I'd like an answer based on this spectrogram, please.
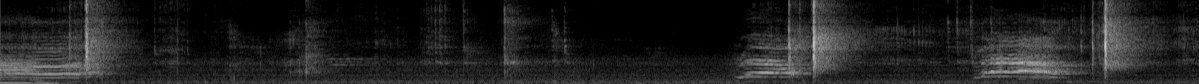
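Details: House cat meowing during an ear-cleaning session among four cats: a brief meow at the start, then two short, higher mews a second apart later on, over faint rustling.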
